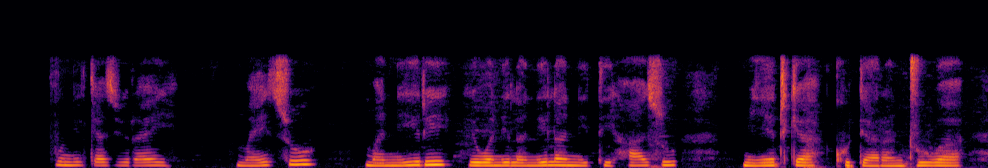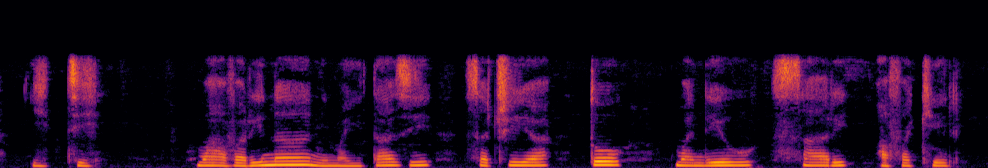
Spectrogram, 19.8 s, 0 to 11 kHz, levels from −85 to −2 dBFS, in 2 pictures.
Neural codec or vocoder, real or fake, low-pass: none; real; 7.2 kHz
